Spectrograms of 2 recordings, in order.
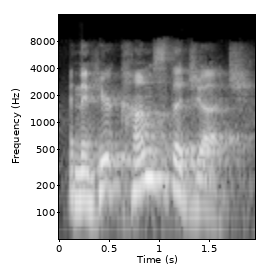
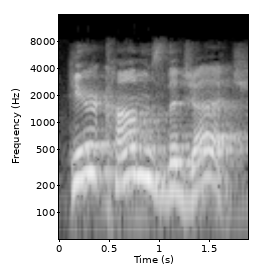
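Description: First: Said in the usual way. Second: Here comes the judge drawn out high and slow, rising on here; dramatic proclamation. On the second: Shown as a demonstration. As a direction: announce it grandly, very slow.

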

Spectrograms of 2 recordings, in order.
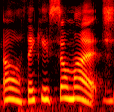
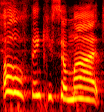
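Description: First: Slow, softer imitation of forced politeness; reluctant mock thanks. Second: Higher-pitched, hammed-up polite thanks; mock gratitude. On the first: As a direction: draw out the thanks as if unsure what to say. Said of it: "What does one say?". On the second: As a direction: imitate an uncomfortable woman forcing out thanks. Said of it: "And Amanda's like".

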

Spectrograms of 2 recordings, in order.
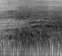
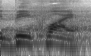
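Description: First: Yelled at the top of the voice; shouted. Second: Said in the usual way. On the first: Shown as a demonstration. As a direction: shout it out like a crowd silencing. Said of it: "use your outdoor voice". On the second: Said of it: "I want you all to say".

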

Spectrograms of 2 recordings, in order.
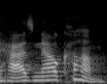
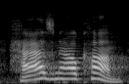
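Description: First: Said in the usual way. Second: "has now come" slower and louder; emphatic repetition. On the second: Real, not acted. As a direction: drive home "has now come", slow and strong. Preacher repeats phrase for emphasis.

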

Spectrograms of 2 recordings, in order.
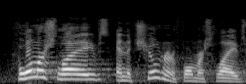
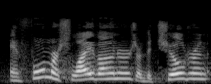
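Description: First: "Former slaves" louder and higher, firmly corrected; corrected emphasis. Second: Said in the usual way. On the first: Shown as a demonstration. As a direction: restate it loud and clear to fix the slip. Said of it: "Have I been saying slave owners". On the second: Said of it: "uh, not slave owners, slaves".

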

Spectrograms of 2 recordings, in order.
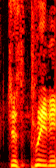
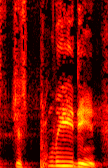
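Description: First: "pleading" lifted higher and louder; emphatic repeat. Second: Said in the usual way. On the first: Shown as a demonstration. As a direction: hit "pleading" harder the second time. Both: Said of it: "repeated for emphasis".

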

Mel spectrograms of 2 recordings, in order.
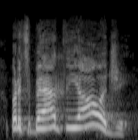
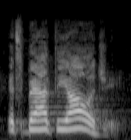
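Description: First: Said in the usual way. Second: Bad punched, theology falls away; stress on bad. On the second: Shown as a demonstration. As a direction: hit the word bad.

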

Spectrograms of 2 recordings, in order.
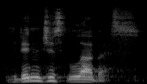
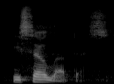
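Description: First: Said in the usual way. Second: "so" leaned on, softly; quiet, tender weight on "so"; hushed emphasis on "so"; stress on SO. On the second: Shown as a demonstration.

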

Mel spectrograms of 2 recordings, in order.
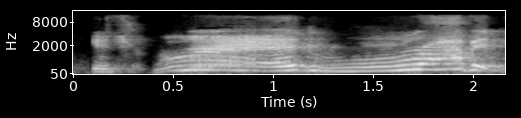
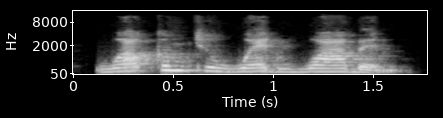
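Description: First: Red Robin with clear r sounds, slow; careful r sounds. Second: Wed Wobbin with w for r; says w for r. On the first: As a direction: say Red Robin slowly with full r. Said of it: "And he'd go". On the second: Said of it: "He couldn't say his R's". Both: Retold or imitated.

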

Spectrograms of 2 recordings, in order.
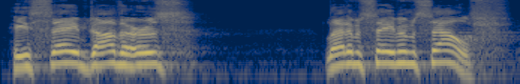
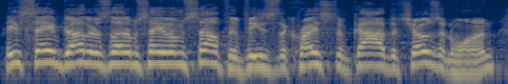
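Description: First: High, loud mocking jeer; scoffing rulers. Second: Scoffing rulers. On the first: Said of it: "the rulers scoffed at him". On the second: Retold or imitated. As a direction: taunt him, daring him to prove it. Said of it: "also mocked him".

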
